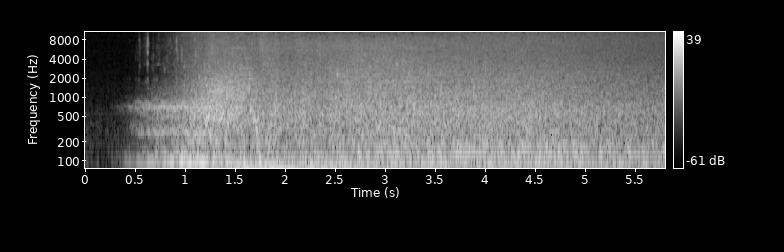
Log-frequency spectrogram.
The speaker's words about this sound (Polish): W tym roku po raz pierwszy zobaczyli, jak zbiornik Racibórz Dolny wypełnia się wodą, jak Odra zalewa zarys wioski, który znajduje się dokładnie na samym dnie tej hydrokonstrukcji.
